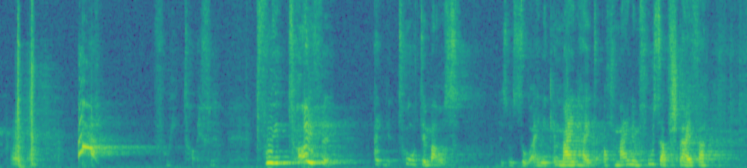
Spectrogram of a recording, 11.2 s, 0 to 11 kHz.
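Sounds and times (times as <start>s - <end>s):
apartment door latch clicks: 0.0s - 0.8s
speech: 2.5s - 3.2s, 4.0s - 6.9s, 7.5s - 10.8s.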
